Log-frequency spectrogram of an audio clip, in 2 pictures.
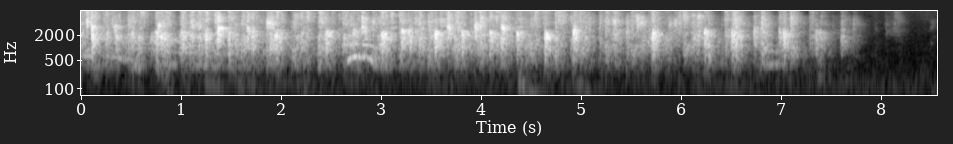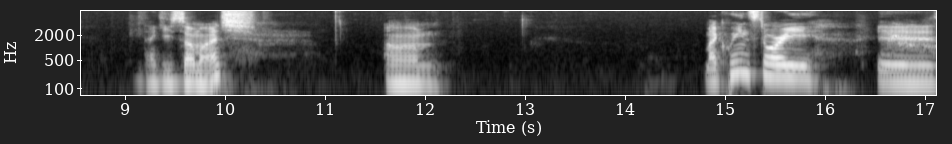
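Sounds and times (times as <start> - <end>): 
audience applause: 0.0 - 7.9
speech: 9.2 - 10.3, 11.6 - 12.2, 14.8 - 17.1.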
